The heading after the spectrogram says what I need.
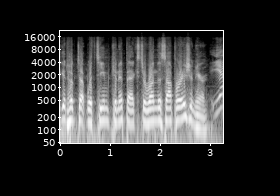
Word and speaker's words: Knipex: Uh proud to bring on we've got Annie and Audrey who are with Team Knipex and I'm pronouncing it correctly which is fantastic. Knipex is the right way and uh yeah, you nailed it.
